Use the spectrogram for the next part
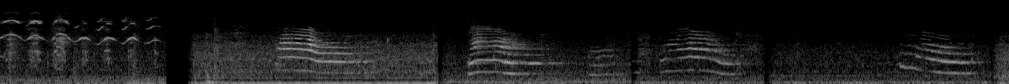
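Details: Domestic cat from a funny pet compilation, meowing indoors: several drawn-out, arching meows that rise then fall, spaced a couple of seconds apart, with a brief cut and faint room noise between calls.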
